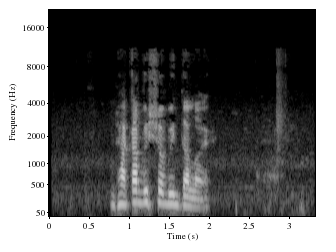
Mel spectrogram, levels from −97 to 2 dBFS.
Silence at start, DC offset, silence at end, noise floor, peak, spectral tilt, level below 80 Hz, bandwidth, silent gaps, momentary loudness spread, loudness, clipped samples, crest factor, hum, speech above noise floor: 0.8 s; under 0.1%; 0.4 s; -62 dBFS; -8 dBFS; -6.5 dB/octave; -64 dBFS; 11.5 kHz; none; 13 LU; -25 LUFS; under 0.1%; 20 dB; none; 38 dB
